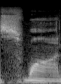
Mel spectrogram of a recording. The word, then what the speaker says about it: Suahn: It's spelled Suahn. Swan.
